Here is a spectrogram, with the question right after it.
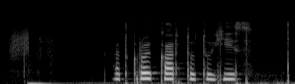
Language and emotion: Russian, neutral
